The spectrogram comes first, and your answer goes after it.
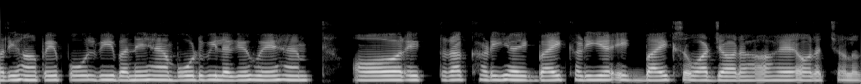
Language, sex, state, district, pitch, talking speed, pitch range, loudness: Hindi, female, Uttar Pradesh, Jyotiba Phule Nagar, 200 Hz, 200 wpm, 195-205 Hz, -15 LUFS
